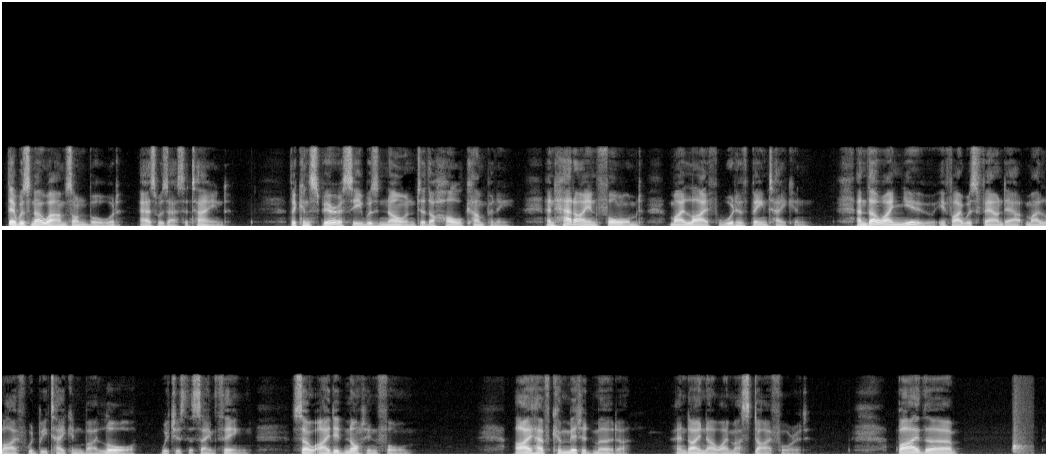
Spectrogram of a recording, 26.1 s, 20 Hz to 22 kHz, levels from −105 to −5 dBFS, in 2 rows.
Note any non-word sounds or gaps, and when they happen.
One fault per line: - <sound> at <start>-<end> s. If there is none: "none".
- whoosh at 25.7-26.0 s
